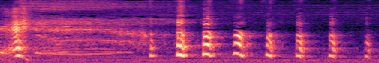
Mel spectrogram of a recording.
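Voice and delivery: long high-pitched laugh, loud. Real, not acted. Vlogger laughing at his misspelled school project, loud high laugh.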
